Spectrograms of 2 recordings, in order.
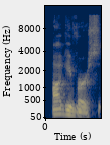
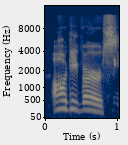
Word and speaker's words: Augiverse: Um and uh Augiverse is the name. Think of it as a metaverse, but Augiverse. Augiverse.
